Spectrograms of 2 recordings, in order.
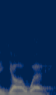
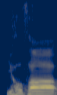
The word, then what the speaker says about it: Yahweh: Scholars they say that the ancient VAV is pronounced like a w sound so instead of saying yah they say Yahweh okay I don't have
